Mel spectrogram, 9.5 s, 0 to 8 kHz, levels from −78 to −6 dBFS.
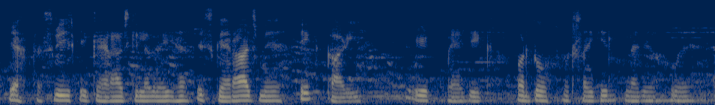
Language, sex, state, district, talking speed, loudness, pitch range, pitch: Hindi, male, Bihar, Muzaffarpur, 140 wpm, -41 LUFS, 125-140 Hz, 130 Hz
